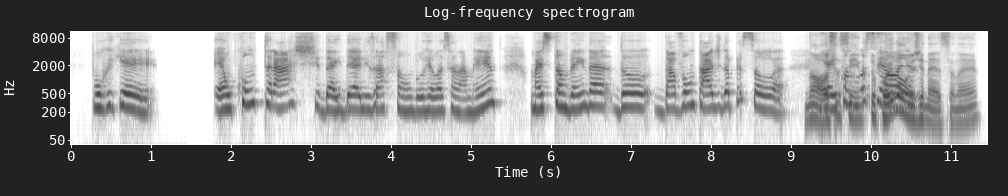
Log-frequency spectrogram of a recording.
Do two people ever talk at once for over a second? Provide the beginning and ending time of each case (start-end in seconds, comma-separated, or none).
9.3-10.6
